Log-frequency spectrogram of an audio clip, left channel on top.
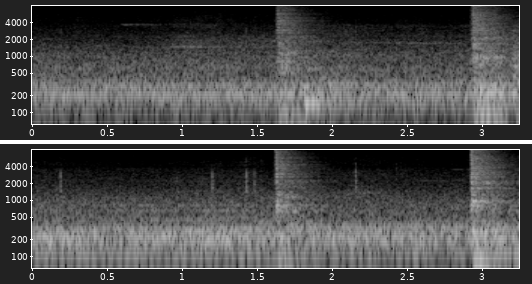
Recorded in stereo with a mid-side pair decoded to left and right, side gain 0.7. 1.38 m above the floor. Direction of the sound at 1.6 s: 60° right.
